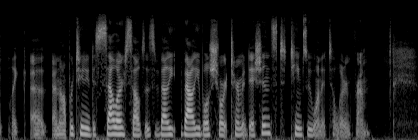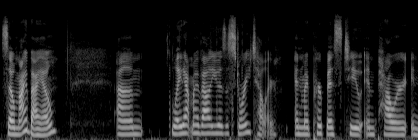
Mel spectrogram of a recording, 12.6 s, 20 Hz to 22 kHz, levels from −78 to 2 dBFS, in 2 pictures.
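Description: From 8.81 to 9.92 s there are GSM signalling bursts: a nearby 2G phone's radio pulses get rectified, producing a galloping dit-dit-dit of short 217 Hz buzzes around 15 dB under the speech.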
